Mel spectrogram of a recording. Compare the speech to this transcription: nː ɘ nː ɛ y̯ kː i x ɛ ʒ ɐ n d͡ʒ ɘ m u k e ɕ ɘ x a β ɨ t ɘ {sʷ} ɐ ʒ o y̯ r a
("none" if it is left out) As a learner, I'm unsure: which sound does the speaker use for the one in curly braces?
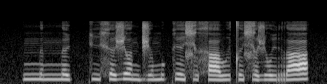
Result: ɕ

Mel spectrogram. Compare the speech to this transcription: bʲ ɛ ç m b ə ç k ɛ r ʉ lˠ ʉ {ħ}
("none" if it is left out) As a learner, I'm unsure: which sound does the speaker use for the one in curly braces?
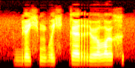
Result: x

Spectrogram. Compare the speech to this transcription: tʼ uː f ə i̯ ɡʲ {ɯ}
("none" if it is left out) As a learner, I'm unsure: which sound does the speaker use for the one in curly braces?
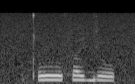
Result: u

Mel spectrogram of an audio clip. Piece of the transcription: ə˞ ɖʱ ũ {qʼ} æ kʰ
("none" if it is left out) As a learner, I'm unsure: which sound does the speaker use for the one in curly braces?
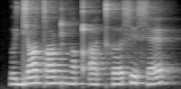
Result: qʼ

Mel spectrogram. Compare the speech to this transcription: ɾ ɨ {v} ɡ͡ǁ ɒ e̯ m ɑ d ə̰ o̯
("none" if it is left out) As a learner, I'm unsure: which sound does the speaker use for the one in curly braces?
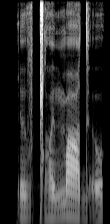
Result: v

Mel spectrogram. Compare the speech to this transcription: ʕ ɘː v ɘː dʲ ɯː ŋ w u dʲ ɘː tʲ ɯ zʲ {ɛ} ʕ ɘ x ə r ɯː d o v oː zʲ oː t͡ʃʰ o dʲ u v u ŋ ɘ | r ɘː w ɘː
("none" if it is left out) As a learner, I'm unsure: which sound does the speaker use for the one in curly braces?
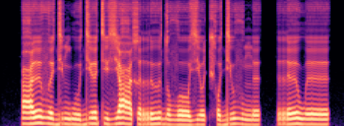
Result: ɘ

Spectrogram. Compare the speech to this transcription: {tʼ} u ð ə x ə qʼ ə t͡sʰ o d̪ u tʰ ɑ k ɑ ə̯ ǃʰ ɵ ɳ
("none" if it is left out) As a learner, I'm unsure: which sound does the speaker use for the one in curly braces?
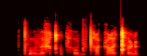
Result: tʼ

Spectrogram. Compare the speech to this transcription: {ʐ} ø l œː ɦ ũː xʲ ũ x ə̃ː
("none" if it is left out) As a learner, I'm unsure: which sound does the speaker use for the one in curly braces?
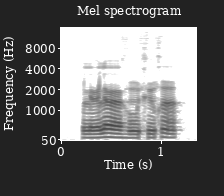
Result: l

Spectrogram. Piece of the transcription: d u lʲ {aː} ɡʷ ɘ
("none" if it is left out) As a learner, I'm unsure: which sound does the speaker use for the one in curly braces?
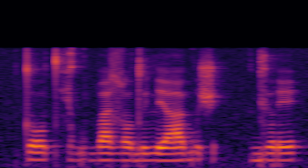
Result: aː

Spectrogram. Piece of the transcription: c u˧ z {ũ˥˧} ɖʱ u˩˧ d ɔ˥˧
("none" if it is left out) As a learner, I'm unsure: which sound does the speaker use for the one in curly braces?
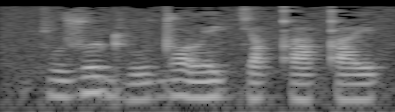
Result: u˥˧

